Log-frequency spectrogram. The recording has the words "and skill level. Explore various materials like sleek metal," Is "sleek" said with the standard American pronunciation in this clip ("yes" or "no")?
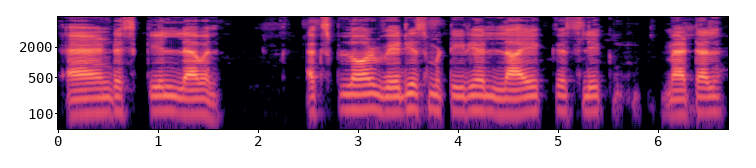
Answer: yes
